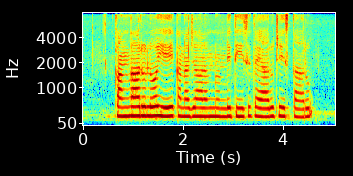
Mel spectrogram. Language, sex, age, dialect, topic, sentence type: Telugu, female, 18-24, Telangana, agriculture, question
